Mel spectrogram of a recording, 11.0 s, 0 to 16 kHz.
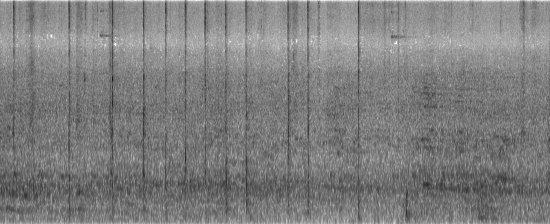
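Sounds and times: knife chopping fish on wooden block: 0:02.2 - 0:06.4.

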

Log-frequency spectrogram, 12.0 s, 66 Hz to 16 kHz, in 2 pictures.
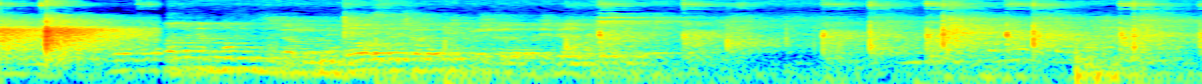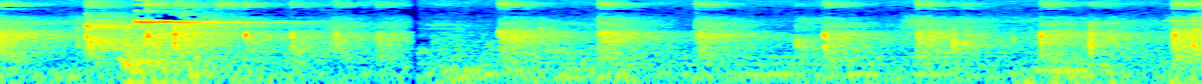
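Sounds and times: brief high squeak: 0:06.6 - 0:07.4.

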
